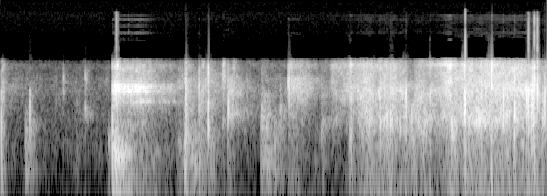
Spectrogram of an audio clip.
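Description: Taps, knocks and rustling from a handheld camera being handled close to its microphone. A sharp burst comes about a second in, then scattered clicks, and a steadier rustle fills the second half.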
